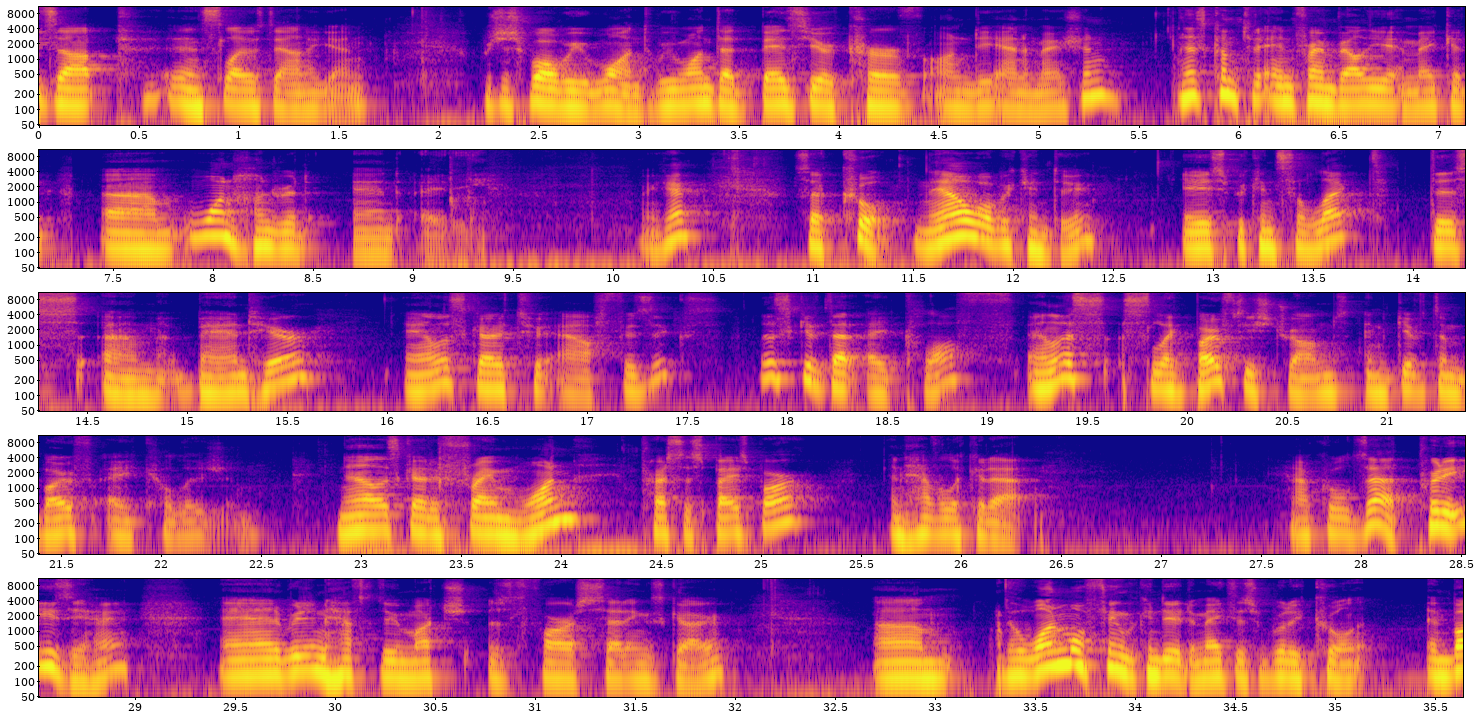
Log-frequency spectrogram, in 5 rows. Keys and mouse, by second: 1.7 space, 10.5 space, 11.4 space, 13.9-17.1 middle drag, 17.1 click, 17.2 middle click, 18.1-19.7 drag, 19.7-20.8 middle drag, 20.8 click, 21.7 middle click, 22.3-35.6 drag, 23.4 shift+Left, 24.1 space, 31.5 space, 32.2 space, 33.8 space.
